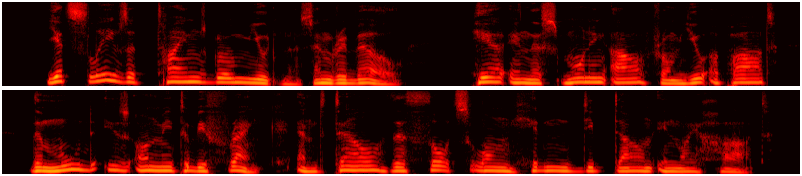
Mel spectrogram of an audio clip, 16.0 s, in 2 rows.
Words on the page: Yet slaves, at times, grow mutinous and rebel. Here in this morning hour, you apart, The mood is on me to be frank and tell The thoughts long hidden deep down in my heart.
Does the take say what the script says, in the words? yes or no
no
